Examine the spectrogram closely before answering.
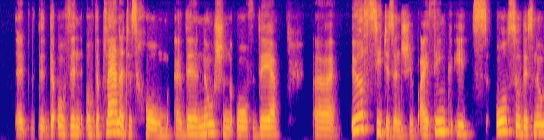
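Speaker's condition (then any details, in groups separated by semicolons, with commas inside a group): No condition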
